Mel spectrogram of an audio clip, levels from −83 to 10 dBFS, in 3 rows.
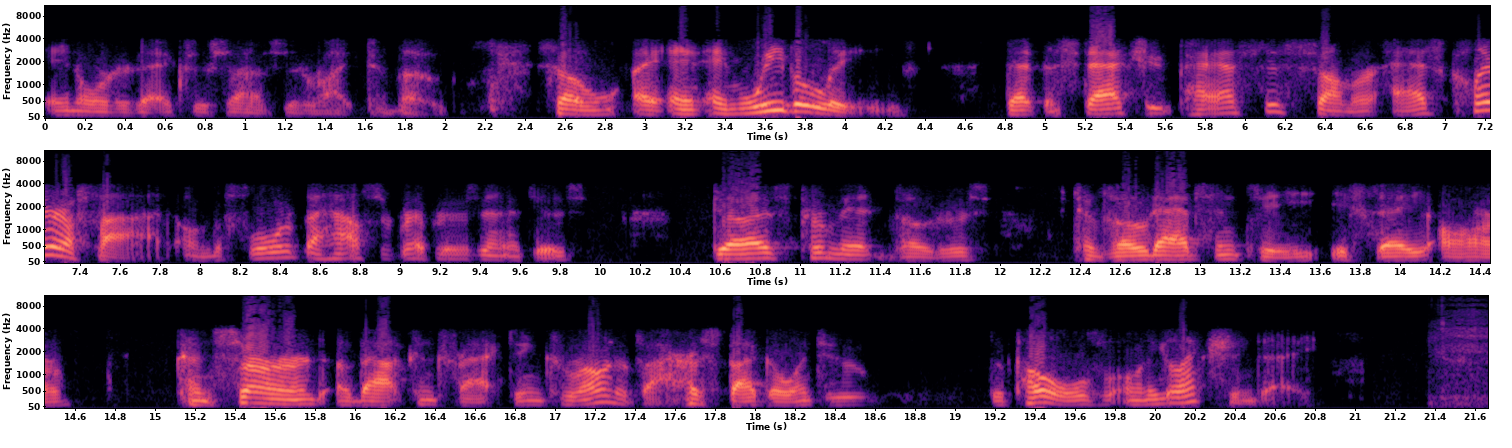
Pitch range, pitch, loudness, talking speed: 110-160 Hz, 125 Hz, -18 LUFS, 140 wpm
